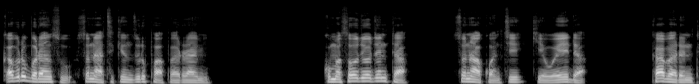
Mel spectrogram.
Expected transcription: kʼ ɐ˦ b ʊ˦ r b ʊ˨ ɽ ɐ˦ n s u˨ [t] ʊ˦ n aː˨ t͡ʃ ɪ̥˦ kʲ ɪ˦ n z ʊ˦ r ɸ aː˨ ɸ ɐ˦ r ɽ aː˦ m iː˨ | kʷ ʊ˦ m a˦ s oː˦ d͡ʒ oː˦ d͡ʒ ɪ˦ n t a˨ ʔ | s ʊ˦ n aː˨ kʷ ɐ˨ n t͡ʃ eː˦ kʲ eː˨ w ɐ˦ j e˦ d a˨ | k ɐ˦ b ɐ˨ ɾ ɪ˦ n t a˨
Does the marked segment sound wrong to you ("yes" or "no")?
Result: yes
